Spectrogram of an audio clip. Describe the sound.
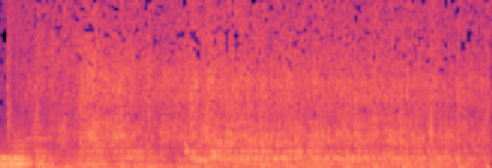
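A toilet flush serves as the save-room sound effect in a video game, a steady rush of swirling water hiss that holds for several seconds over a repeating low rhythmic pattern, with no speech.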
